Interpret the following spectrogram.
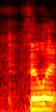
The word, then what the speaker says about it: fillet: It looks like fillet. Some people question that, but in the boat world, that's pronounced fillet.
